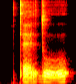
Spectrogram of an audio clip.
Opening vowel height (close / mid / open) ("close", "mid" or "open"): open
